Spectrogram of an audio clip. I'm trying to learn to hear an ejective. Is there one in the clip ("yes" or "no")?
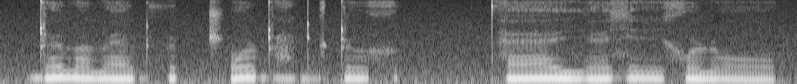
yes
